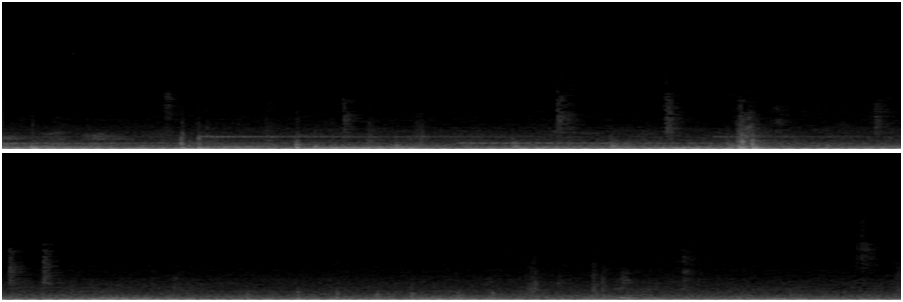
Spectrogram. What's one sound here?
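Small footsteps patter on a wooden floor.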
